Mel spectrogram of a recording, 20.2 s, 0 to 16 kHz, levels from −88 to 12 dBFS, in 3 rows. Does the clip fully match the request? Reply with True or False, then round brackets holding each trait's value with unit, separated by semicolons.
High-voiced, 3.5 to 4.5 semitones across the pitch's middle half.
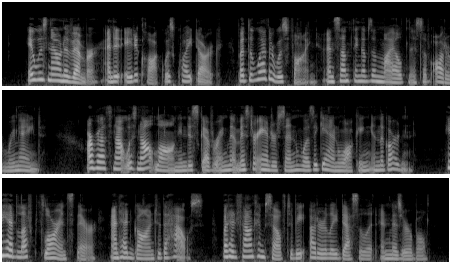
False (205 Hz; 5.2 semitones)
